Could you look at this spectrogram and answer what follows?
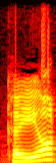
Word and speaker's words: Chaos: Và có tên là Chaos nha mọi người. Nên tiếng Việt thì các bạn hay đọc là Chao đúng không? Nhưng mà hình như tiếng Anh đọc là Chaos đấy.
